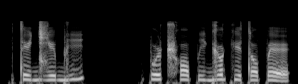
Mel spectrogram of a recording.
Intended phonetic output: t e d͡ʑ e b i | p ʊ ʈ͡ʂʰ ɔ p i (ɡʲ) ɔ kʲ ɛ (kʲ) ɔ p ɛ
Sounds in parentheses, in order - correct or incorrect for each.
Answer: correct, incorrect: t

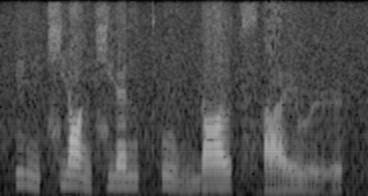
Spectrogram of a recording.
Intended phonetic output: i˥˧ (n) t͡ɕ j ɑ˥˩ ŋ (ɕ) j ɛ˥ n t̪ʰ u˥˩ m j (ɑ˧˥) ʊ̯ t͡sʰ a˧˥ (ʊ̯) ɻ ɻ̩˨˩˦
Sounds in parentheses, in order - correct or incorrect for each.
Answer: incorrect: ŋ, correct, incorrect: ɑ˥, incorrect: ɪ̯

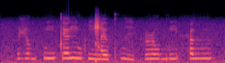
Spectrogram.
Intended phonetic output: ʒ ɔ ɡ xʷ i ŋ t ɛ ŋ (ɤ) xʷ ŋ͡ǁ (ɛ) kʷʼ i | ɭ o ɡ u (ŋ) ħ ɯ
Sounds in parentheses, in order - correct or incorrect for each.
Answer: correct, correct, correct

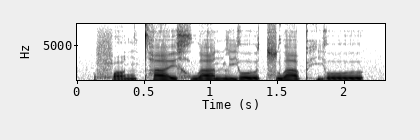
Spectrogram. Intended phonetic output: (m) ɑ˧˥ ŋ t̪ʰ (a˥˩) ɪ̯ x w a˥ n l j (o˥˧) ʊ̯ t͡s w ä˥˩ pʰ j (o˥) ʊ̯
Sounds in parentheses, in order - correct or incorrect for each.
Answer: incorrect: f, incorrect: a˥, correct, correct

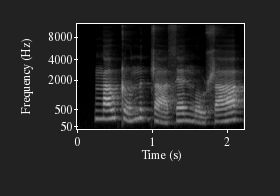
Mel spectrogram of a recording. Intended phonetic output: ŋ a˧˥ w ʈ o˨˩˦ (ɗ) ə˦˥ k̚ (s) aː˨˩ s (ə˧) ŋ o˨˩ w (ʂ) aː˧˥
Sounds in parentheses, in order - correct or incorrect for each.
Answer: incorrect: n, incorrect: ʂ, incorrect: ɛ˧, correct

